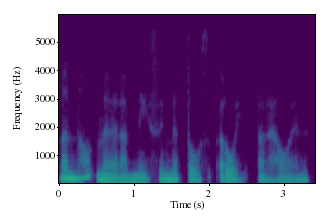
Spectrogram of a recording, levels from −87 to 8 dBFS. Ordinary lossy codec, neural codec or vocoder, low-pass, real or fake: MP3, 32 kbps; codec, 16 kHz, 0.2 kbps, FocalCodec; 5.4 kHz; fake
